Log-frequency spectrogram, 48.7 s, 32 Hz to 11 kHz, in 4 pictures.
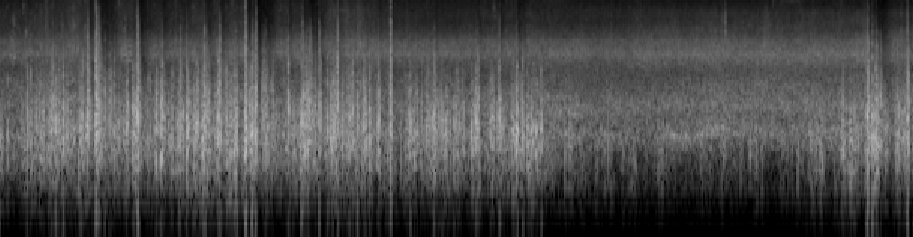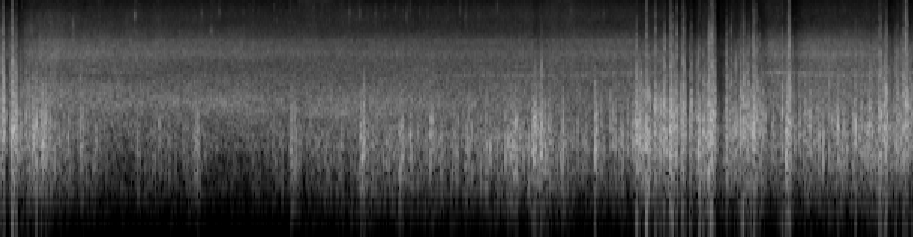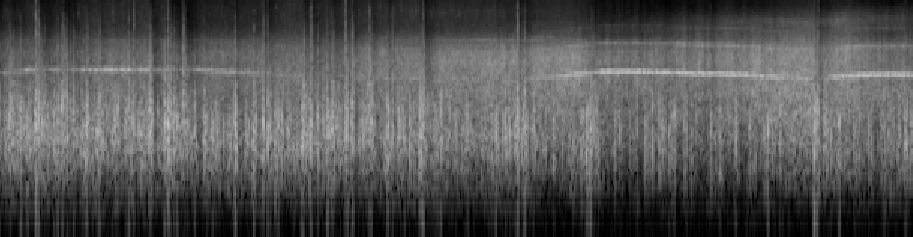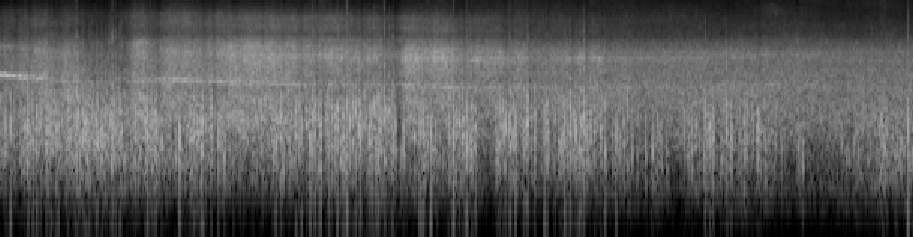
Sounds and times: Aircraft engine: 0.0 - 48.7
Outside, urban or manmade: 0.0 - 48.7.

